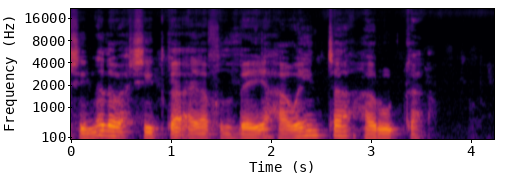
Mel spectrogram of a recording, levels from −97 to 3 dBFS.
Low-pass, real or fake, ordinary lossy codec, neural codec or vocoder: none; fake; none; vocoder, 44.1 kHz, 128 mel bands, Pupu-Vocoder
